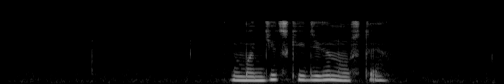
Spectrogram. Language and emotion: Russian, neutral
